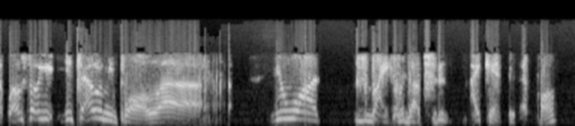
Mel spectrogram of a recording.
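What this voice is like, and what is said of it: Christopher Walken impression, Bronx sound. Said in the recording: “Christopher Walken ... Just no accent. That whole random Bronx sound.”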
